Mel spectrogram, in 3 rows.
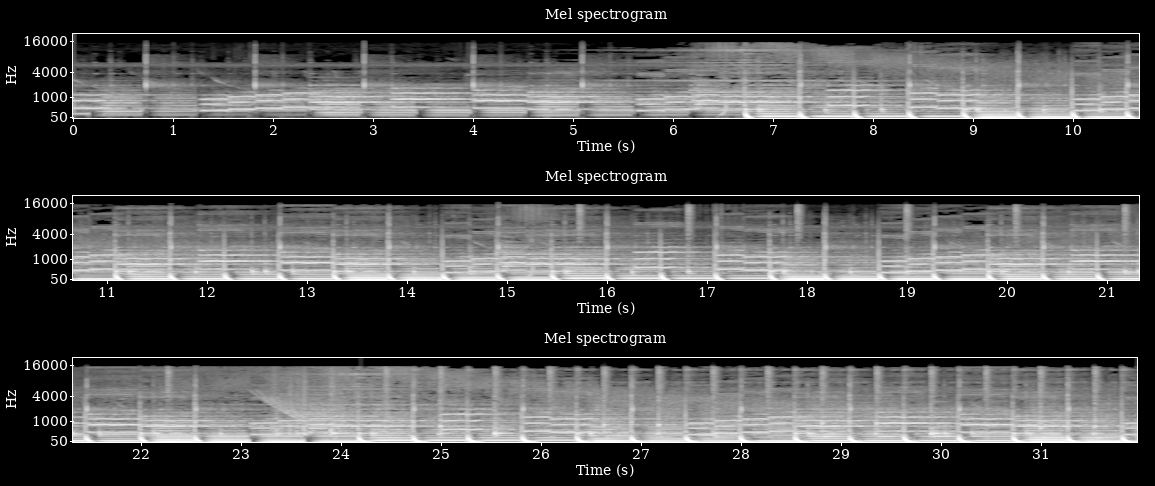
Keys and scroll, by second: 11.1 ctrl+-, 17.8 ctrl+z, 25.4 ctrl+z, 28.7 ctrl+z, 29.4 ctrl+z, 30.9 ctrl+z.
